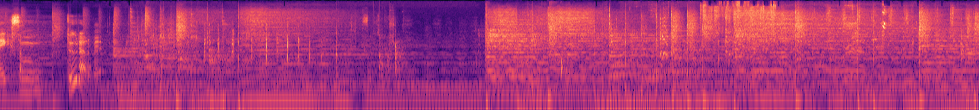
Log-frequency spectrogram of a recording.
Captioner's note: ambient kitchen sounds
